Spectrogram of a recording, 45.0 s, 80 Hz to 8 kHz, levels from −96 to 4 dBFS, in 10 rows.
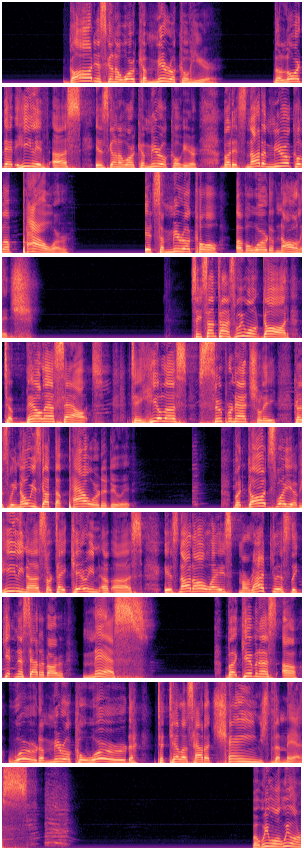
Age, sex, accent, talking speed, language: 40-59, male, American, 135 wpm, English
